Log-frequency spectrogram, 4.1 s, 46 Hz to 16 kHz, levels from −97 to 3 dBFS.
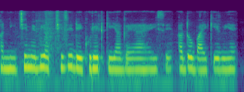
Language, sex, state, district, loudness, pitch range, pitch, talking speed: Hindi, female, Uttar Pradesh, Muzaffarnagar, -16 LUFS, 195-210 Hz, 205 Hz, 235 wpm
